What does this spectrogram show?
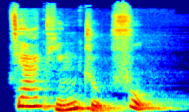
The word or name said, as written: jiatingzhufu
